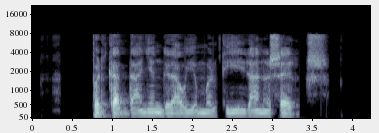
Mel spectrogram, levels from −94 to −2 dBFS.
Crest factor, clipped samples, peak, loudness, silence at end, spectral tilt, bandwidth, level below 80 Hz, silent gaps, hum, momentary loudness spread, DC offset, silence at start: 24 dB; under 0.1%; -4 dBFS; -27 LUFS; 0.55 s; -4.5 dB/octave; 8 kHz; -56 dBFS; none; none; 9 LU; under 0.1%; 0.75 s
